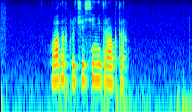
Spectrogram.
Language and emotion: Russian, neutral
